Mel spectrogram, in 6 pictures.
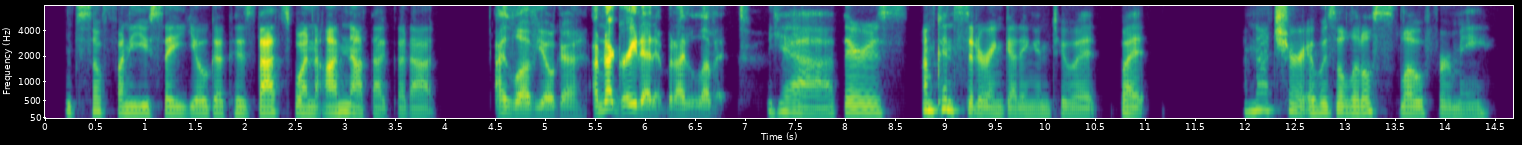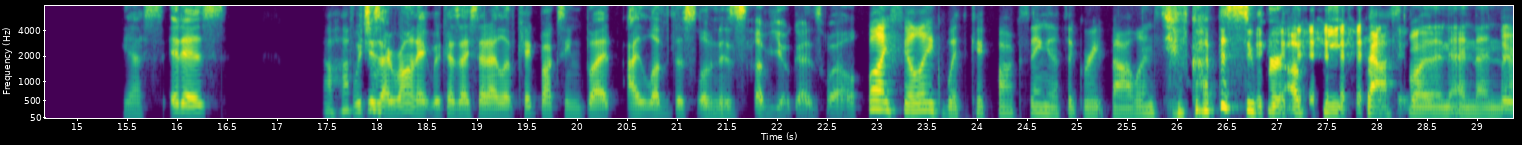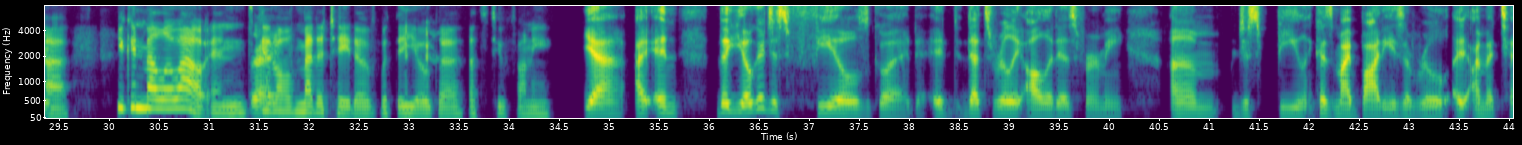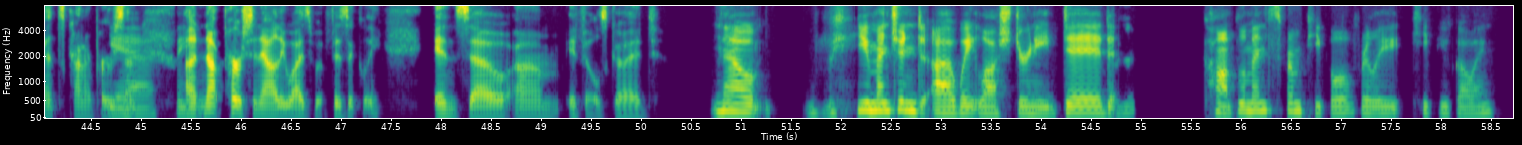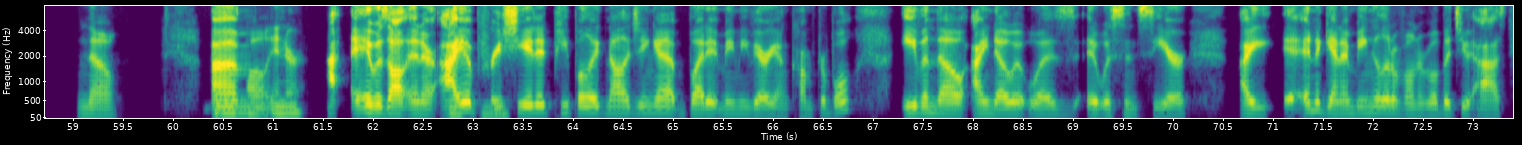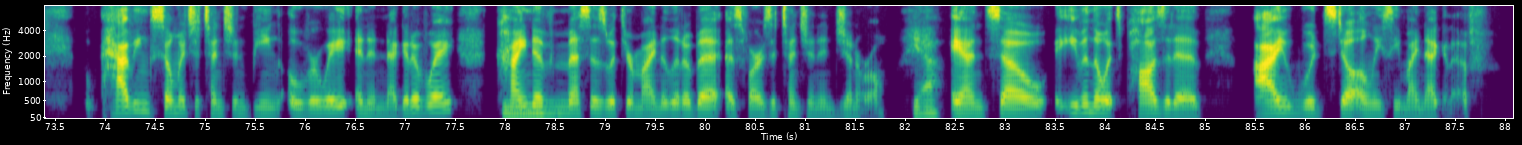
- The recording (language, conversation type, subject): English, unstructured, How do you measure progress in hobbies that don't have obvious milestones?
- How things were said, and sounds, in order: laughing while speaking: "slowness"; laughing while speaking: "You've"; chuckle; chuckle; exhale; tapping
